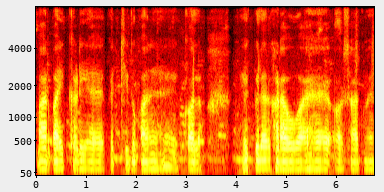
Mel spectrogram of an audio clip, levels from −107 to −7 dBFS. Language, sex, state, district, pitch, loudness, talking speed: Hindi, male, Haryana, Jhajjar, 95 Hz, -21 LUFS, 150 wpm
